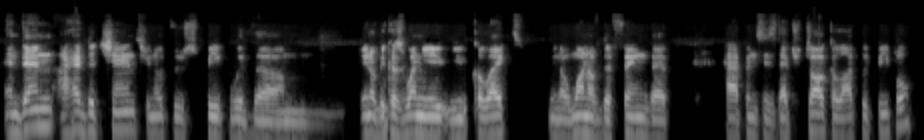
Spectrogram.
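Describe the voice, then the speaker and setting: A man from Belgium with a Belgian French accent, chatting as a podcast guest, relaxed and rambling with many fillers. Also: fairly low pitch, moderate pace, slightly rough, no room sound, low-quality recording. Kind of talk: casual interview chat.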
